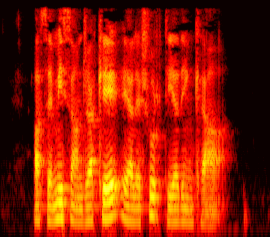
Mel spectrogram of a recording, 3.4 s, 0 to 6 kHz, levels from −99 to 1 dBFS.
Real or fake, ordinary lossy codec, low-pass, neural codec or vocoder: real; MP3, 48 kbps; 5.4 kHz; none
